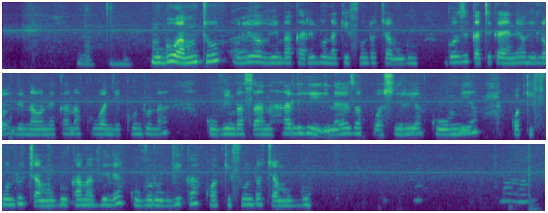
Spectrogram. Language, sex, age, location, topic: Swahili, female, 25-35, Nairobi, health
